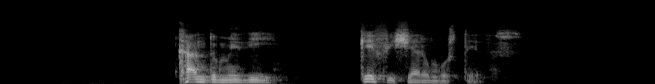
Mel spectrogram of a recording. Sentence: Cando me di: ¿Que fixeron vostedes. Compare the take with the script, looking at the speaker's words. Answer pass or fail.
pass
